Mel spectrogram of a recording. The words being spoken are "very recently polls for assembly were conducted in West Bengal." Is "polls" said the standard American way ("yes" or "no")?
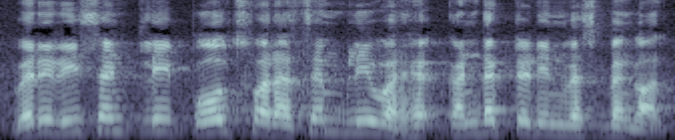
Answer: no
